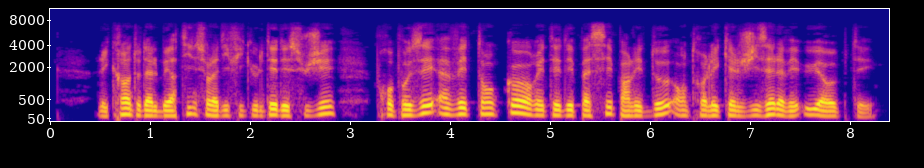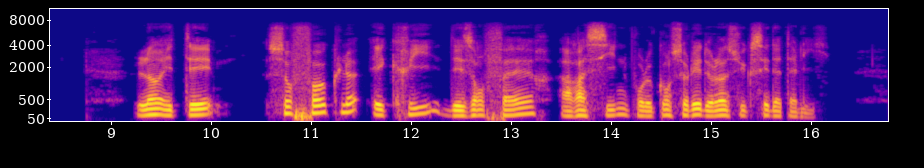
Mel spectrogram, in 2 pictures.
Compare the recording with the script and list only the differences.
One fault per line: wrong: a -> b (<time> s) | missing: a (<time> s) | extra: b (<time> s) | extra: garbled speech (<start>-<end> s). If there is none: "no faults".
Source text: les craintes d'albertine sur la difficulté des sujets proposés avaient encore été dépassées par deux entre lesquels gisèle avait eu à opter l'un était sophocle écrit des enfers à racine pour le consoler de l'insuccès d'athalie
extra: les (5.8 s)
